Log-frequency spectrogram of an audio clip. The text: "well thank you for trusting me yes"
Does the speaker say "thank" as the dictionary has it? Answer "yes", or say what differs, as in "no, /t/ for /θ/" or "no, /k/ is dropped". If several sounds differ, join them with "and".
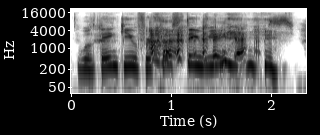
yes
